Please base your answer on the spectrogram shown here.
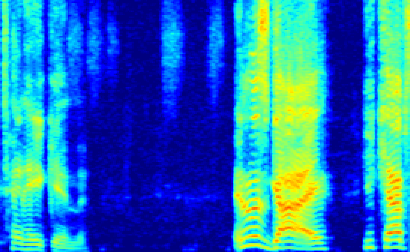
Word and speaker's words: TenHaken: I don't even know how to pronounce his name. Paul Tenkin or something. Tenhaken, I think. Tenhaken, that's right. Tenhaken.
